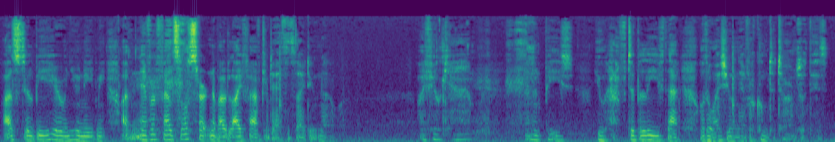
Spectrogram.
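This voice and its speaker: Actor playing a creaky-voiced dying man, tenderly calm. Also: mid-range voice, normal speed, noisy background, lightly acted. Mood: tender, reassuring. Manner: gentle, reassuring, wry. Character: terminally ill man, calm, tender, wryly at peace. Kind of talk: radio play acting, intimate dialogue.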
